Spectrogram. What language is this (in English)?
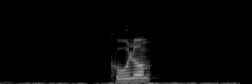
Norwegian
